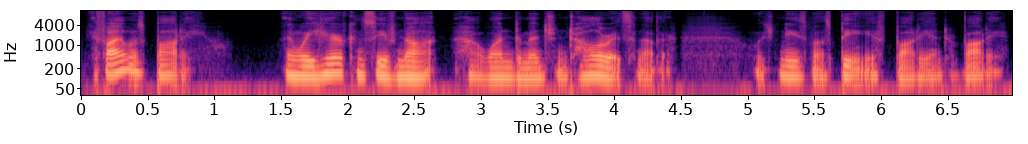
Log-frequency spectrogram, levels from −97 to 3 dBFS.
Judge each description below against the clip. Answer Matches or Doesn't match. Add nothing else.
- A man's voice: Matches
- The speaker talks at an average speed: Matches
